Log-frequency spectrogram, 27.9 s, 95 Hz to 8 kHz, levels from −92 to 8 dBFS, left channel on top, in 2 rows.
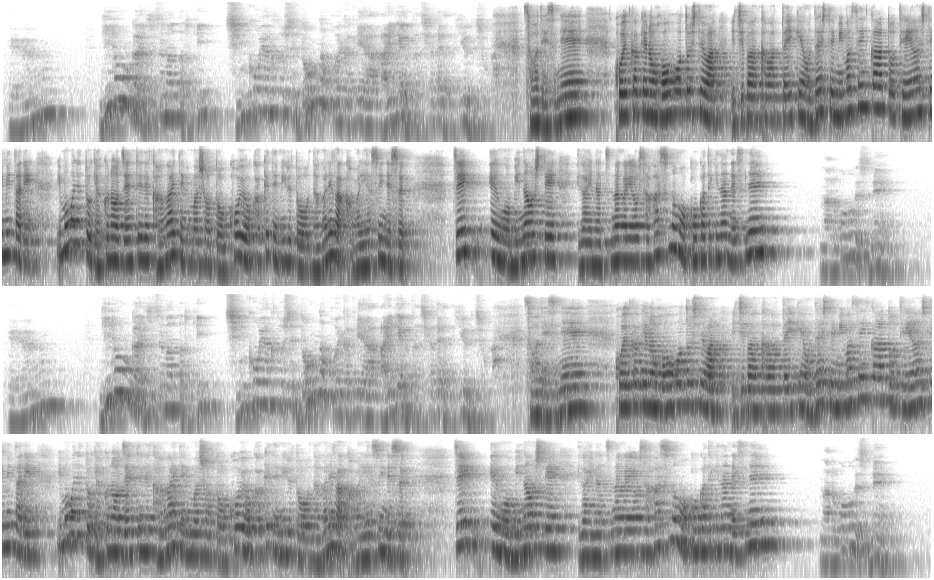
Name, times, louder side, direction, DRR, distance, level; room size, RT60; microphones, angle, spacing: voice 1, 0.1-0.8 1.4-3.0 3.4-7.4 20.9-21.1 26.2-27.2, equal, 30° right, -3 dB, 0.6 m, -40 dB
voice 2, 7.5-20.9 21.3-25.4, left 4 dB, 70° left, 8 dB, 0.3 m, -23 dB
3.0 x 2.7 x 2.6 m, 0.99 s
head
